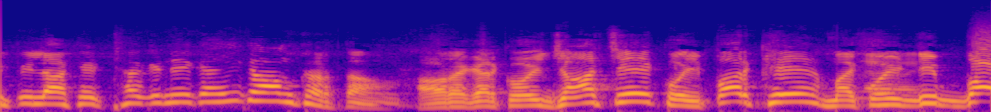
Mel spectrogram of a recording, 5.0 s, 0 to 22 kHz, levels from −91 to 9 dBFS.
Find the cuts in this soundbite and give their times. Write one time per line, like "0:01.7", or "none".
0:02.0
